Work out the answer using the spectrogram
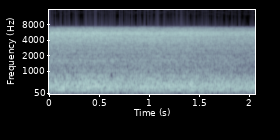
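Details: Brunton Vesta backpacking stove, designed only for LP gas, running on its LPG canister for comparison after emergency liquid-fuel use: smooth, even roar with no sputtering or surging and no visible yellow flame; burning clean and healthy.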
